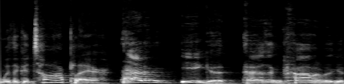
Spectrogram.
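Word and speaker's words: Eget: It's a joke, an Adam Egret joke. How do you say the name? Adam Egret. Egret. Spelt differently. Like the bird.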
